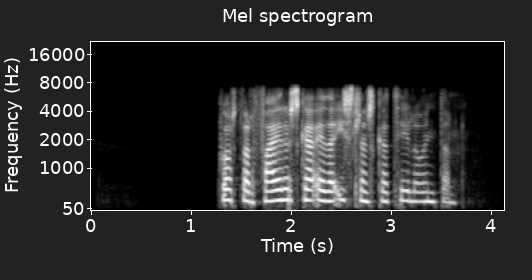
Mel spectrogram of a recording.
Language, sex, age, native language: Icelandic, female, 30-39, Icelandic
